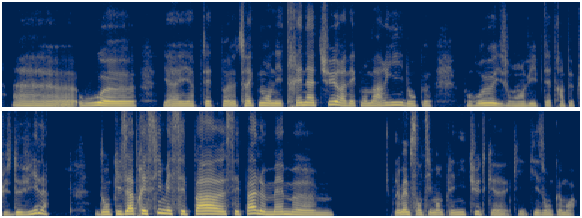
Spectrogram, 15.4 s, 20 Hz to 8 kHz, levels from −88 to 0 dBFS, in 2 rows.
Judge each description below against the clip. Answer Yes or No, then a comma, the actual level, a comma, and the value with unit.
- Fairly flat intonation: No, average, 3.6 semitones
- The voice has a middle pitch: Yes, medium, 170 Hz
